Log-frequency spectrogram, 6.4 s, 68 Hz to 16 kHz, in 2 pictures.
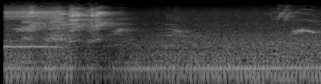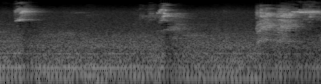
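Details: Stella's lorikeet (Charmosyna goliathina) eating bread, giving harsh, high screeches in short bursts every second or two, with a steady low hum underneath; 25 April 2014.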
